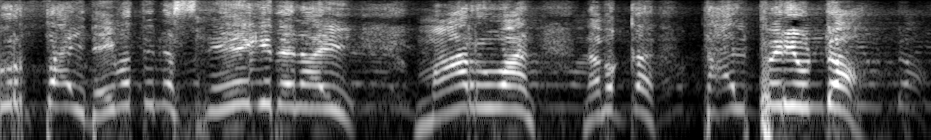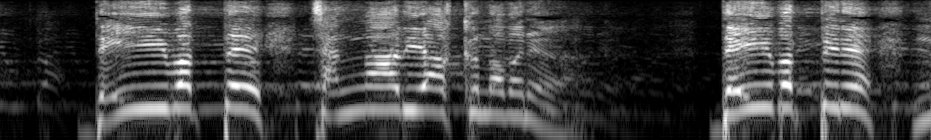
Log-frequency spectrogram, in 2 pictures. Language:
Malayalam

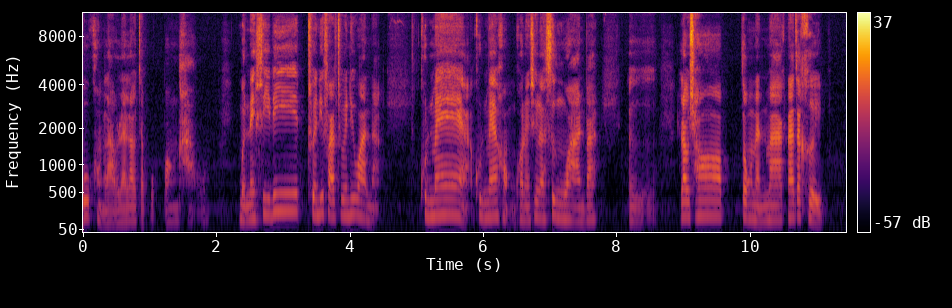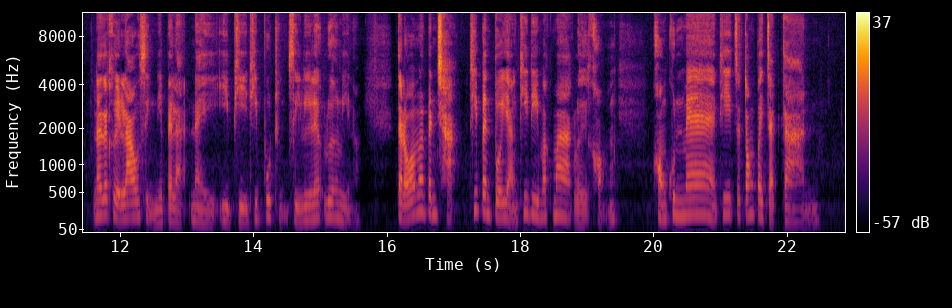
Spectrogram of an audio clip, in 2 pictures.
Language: Thai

